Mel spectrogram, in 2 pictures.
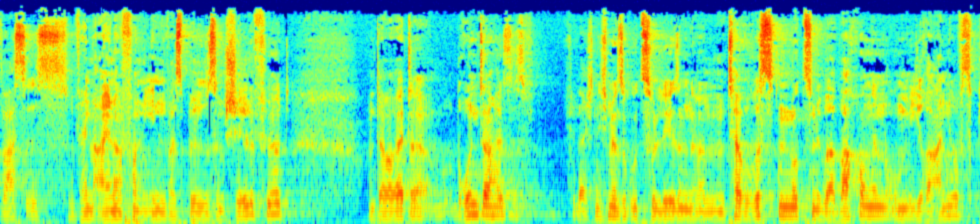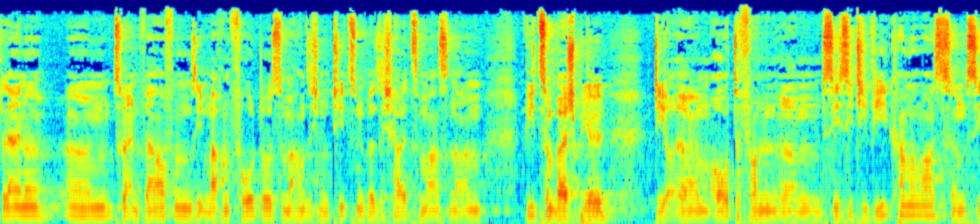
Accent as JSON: {"language": "German", "region": "Berlin", "country": "Germany", "said": "ich komme aus Berlin"}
